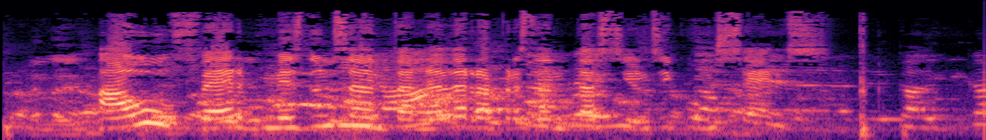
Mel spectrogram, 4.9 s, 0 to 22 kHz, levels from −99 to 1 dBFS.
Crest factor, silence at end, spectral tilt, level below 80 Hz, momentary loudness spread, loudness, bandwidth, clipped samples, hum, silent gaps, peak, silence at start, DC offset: 14 dB; 0 s; -2.5 dB/octave; -60 dBFS; 15 LU; -14 LUFS; 17 kHz; under 0.1%; none; none; 0 dBFS; 0.05 s; under 0.1%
